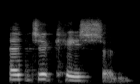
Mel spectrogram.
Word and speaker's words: education: do we have education education the third syllable right so i can say education education education education so whatever you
